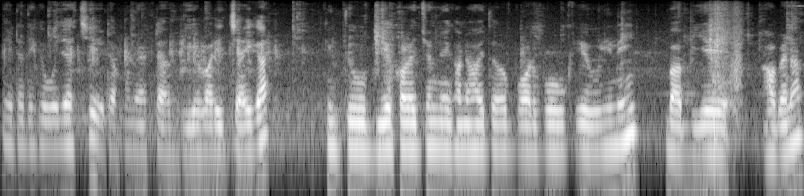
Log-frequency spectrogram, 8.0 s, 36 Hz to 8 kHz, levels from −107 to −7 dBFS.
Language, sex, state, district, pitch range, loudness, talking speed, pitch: Bengali, male, West Bengal, Paschim Medinipur, 125-140 Hz, -20 LUFS, 180 wpm, 130 Hz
